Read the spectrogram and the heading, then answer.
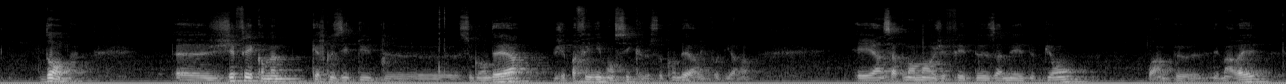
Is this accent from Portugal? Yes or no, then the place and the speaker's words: no; Tunisia; now in France; Donc, moi, je viens de Tunisie.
